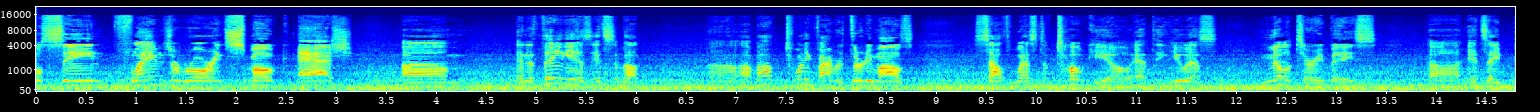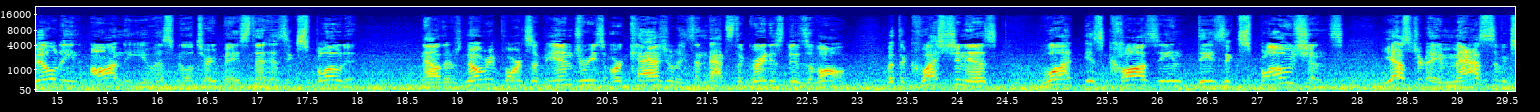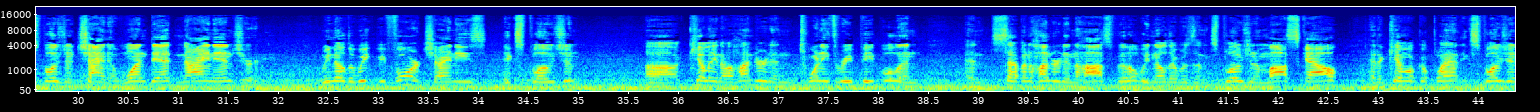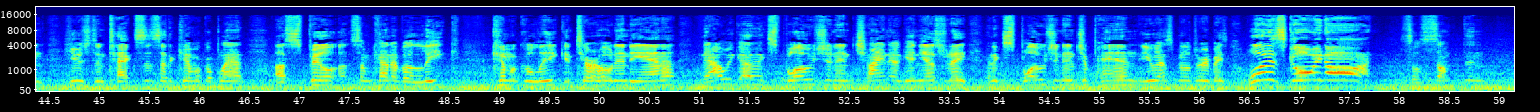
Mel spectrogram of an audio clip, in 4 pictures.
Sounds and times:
Speech: 0.0 - 4.2, 4.8 - 6.0, 6.7 - 8.8, 9.4 - 18.0, 18.6 - 31.8, 32.4 - 35.0, 35.7 - 58.9.

